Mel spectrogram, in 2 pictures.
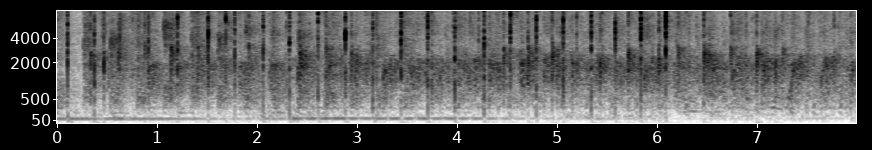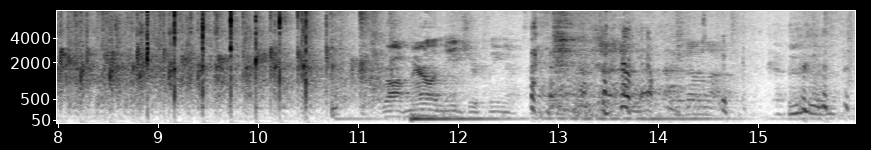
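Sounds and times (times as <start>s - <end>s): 
round of applause: 0.0s - 11.5s
laughter: 12.8s - 15.9s.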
